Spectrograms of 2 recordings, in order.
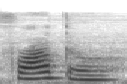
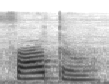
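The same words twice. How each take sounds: The two takes are said the same way.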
